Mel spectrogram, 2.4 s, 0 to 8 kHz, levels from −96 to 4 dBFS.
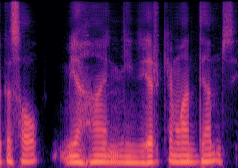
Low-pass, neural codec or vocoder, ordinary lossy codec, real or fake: none; codec, 16 kHz, about 1 kbps, DyCAST, with the encoder's durations; none; fake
